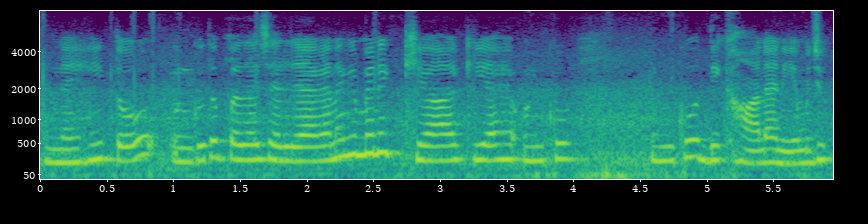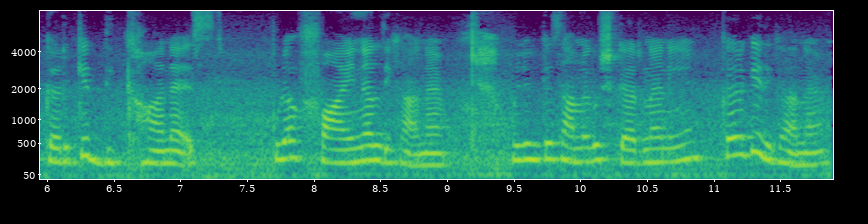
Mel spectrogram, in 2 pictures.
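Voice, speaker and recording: A woman's voice: on the high side, normal speed, muffled recording, slight background noise. A young adult woman chatting casually through a vlog, explaining each step as she does her makeup. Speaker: vlogger mother.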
